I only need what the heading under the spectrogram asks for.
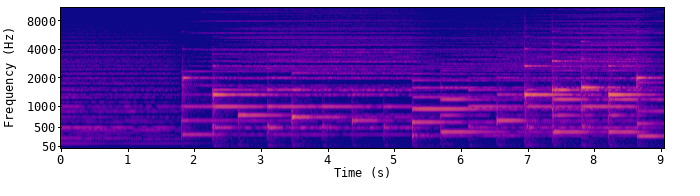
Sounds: piano, lullaby, music

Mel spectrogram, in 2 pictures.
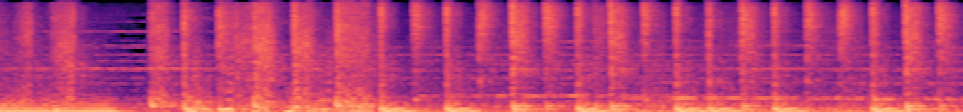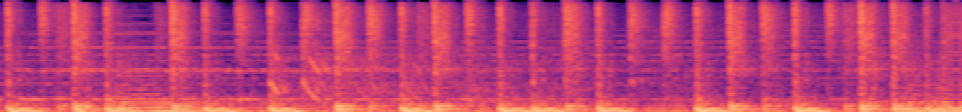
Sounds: music, background music

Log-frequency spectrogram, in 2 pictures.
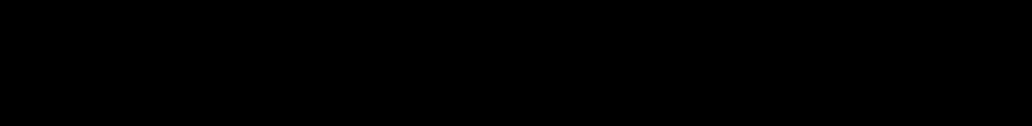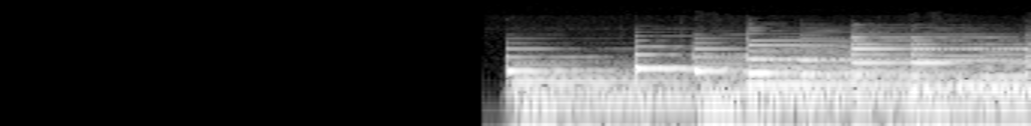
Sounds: music

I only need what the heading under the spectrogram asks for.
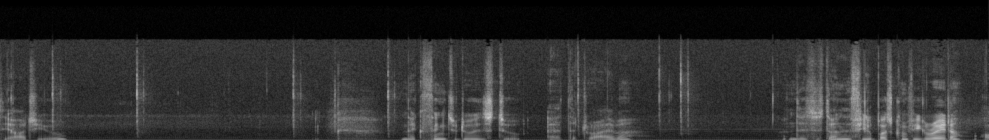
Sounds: speech

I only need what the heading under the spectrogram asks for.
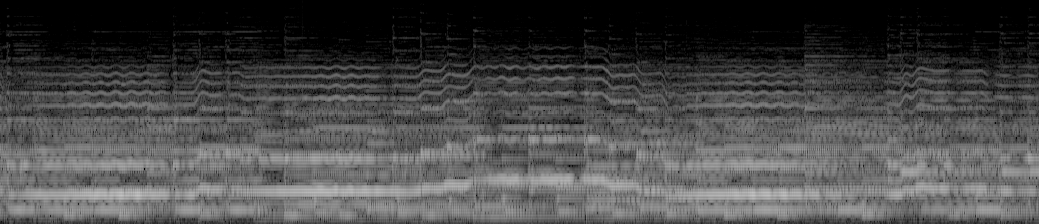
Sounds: piano, keyboard (musical)

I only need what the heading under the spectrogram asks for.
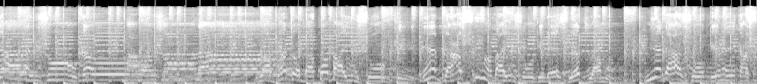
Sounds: music, gospel music

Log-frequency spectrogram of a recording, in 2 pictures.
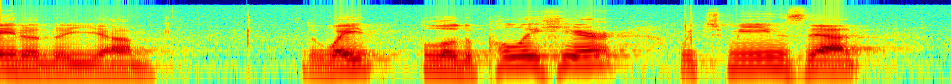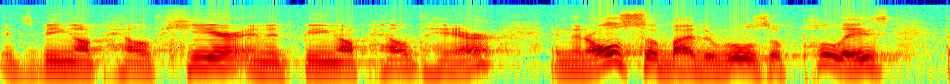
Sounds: speech

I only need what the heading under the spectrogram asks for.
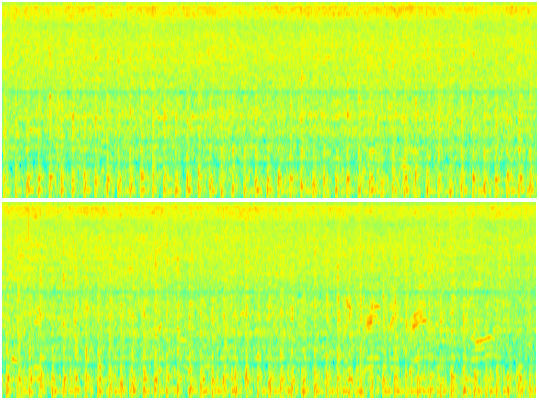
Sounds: speech, heavy engine (low frequency)

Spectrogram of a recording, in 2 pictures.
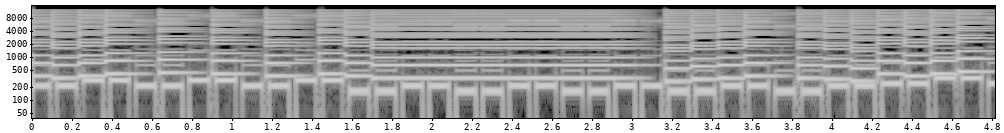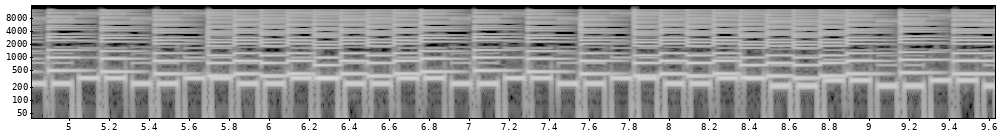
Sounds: music, video game music

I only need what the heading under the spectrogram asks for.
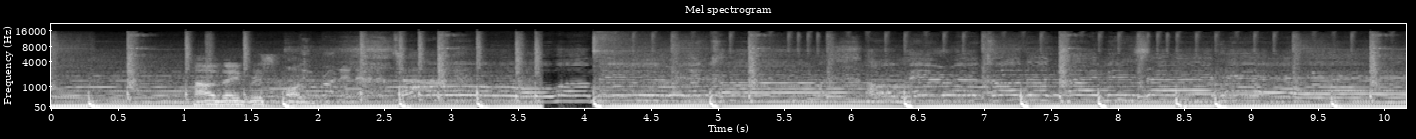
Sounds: music

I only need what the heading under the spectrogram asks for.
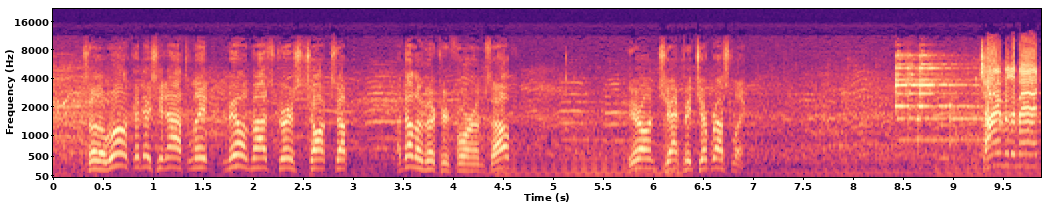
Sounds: speech

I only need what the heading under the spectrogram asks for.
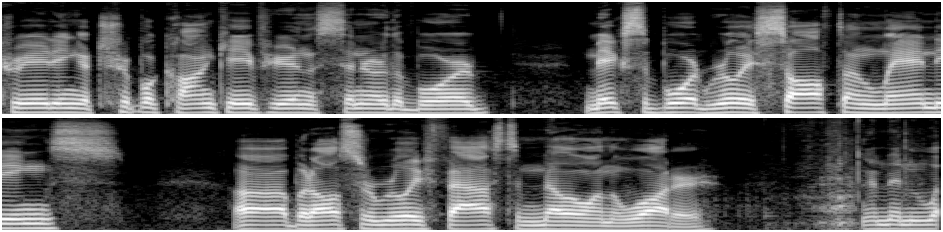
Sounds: speech

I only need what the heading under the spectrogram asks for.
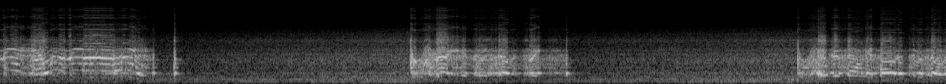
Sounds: fire, speech

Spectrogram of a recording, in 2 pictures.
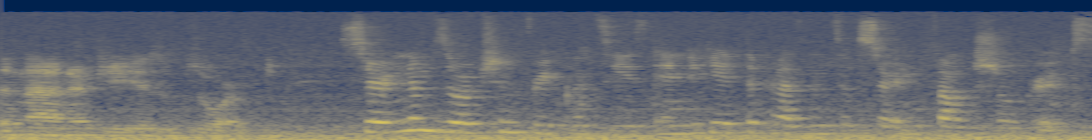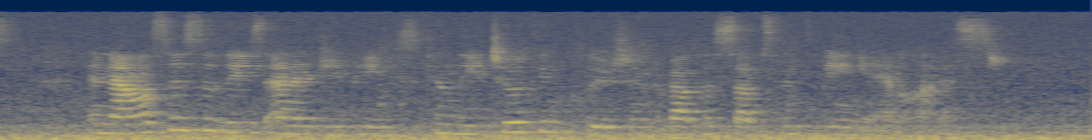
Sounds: speech

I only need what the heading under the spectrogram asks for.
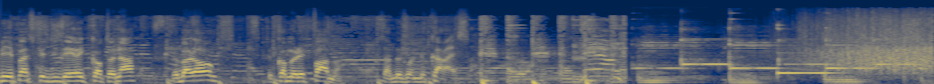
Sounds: speech, music

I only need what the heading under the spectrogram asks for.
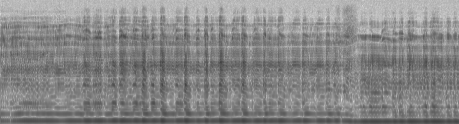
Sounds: didgeridoo, music

